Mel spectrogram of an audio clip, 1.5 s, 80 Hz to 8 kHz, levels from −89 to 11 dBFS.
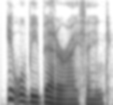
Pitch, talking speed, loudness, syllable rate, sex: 150 Hz, 240 wpm, -16 LUFS, 5.3 syllables/s, female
